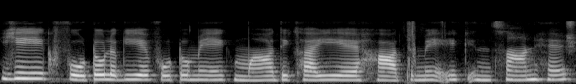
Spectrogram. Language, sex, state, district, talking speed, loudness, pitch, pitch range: Hindi, female, Bihar, Katihar, 165 wpm, -16 LUFS, 210 Hz, 205-220 Hz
